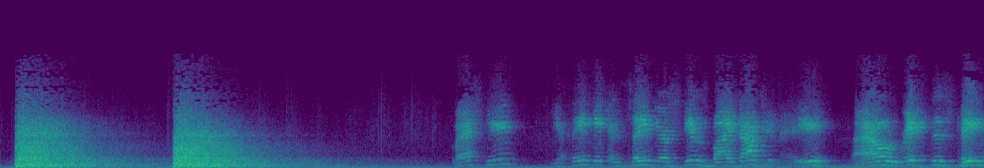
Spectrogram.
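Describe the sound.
Two sharp, loud gunshots crack in a cave about two seconds apart, each trailing off slowly, followed by voices talking over a low, steady hum.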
